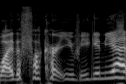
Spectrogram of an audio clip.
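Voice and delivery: ordinary talk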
